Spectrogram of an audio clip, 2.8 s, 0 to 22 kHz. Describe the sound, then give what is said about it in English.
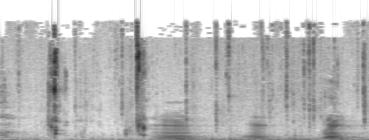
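Wet chewing of paper with a few crisp crunchy bites, broken up by muffled, strained vocal grunts as someone talks or groans through a mouthful of paper. “1 minute he's a florist and the next he's getting us to chew paper.”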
